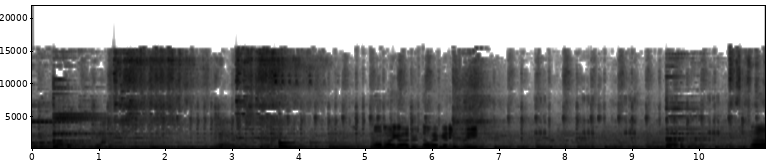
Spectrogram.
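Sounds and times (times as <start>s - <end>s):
electronic slot machine music: 0.0s - 11.0s.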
